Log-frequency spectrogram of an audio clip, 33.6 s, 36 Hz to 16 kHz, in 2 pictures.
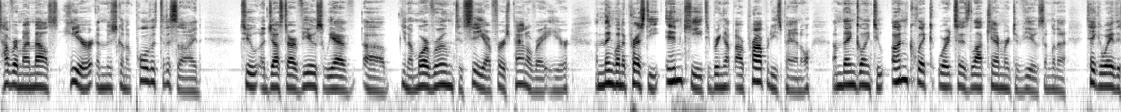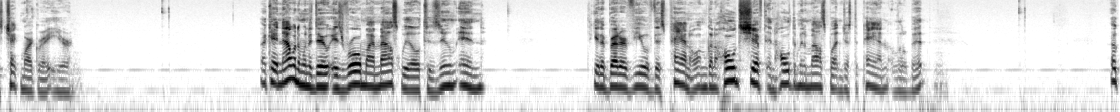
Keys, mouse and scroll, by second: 1.4 click, 10.0 n, 17.3 click, 19.2 click, 22.3-22.9 scroll up 1, 22.9-23.5 scroll up 1, 24.3 scroll up 1, 26.3-27.3 scroll up 1, 28.6 shift+middle click, 32.0 click.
